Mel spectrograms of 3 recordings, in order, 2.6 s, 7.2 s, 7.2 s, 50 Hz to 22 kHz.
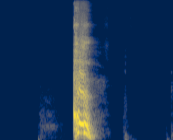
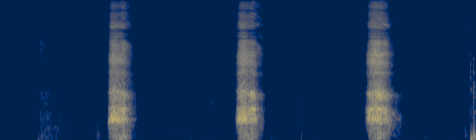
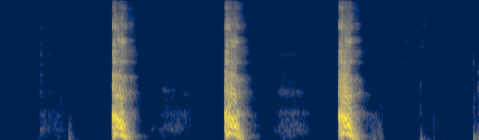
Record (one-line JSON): {"cough_length": "2.6 s", "cough_amplitude": 32768, "cough_signal_mean_std_ratio": 0.28, "exhalation_length": "7.2 s", "exhalation_amplitude": 6715, "exhalation_signal_mean_std_ratio": 0.29, "three_cough_length": "7.2 s", "three_cough_amplitude": 32768, "three_cough_signal_mean_std_ratio": 0.27, "survey_phase": "beta (2021-08-13 to 2022-03-07)", "age": "45-64", "gender": "Male", "wearing_mask": "No", "symptom_none": true, "smoker_status": "Never smoked", "respiratory_condition_asthma": false, "respiratory_condition_other": false, "recruitment_source": "REACT", "submission_delay": "2 days", "covid_test_result": "Negative", "covid_test_method": "RT-qPCR", "influenza_a_test_result": "Negative", "influenza_b_test_result": "Negative"}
